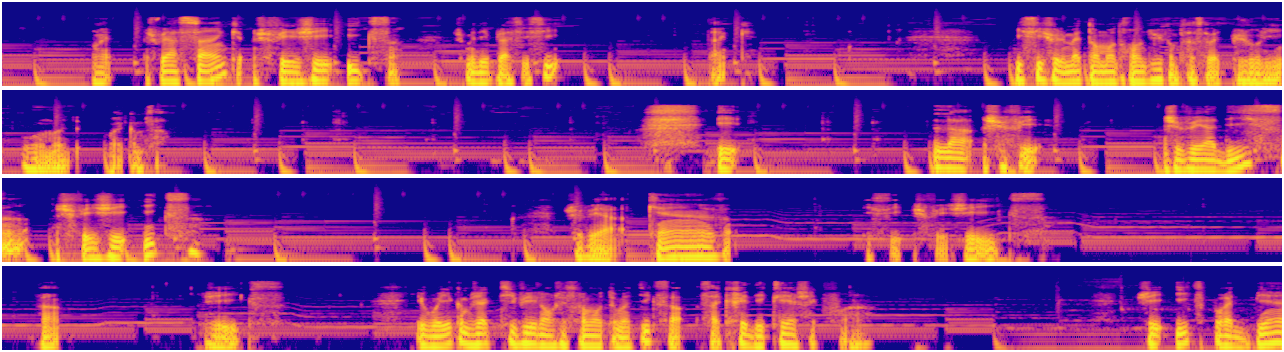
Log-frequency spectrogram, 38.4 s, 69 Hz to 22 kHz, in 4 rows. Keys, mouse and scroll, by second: 2.5 g, 9.5 click, 10.6 click, 11.5-11.9 shift+middle drag, 12.8-13.9 shift+middle drag, 16.0 shift+drag, 18.8-19.6 drag, 20.3 g, 23.9-25.3 drag, 26.7 g, 28.9-30.0 drag, 30.3 g, 34.3-35.2 drag, 35.7 g.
